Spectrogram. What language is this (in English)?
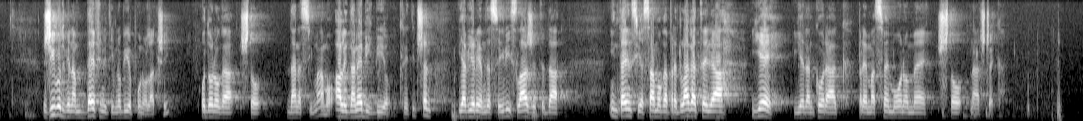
Croatian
